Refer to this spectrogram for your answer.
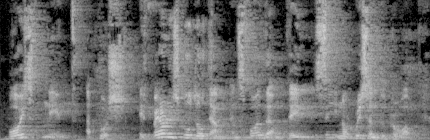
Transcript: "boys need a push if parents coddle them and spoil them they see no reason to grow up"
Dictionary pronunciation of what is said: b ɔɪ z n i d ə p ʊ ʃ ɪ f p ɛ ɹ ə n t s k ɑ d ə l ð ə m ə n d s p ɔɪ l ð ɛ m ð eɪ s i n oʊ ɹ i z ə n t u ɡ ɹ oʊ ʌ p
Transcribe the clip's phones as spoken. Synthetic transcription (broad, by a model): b ɔɪ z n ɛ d ə p ʊ ʃ ɪ f b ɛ ɹ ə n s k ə l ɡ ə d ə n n s p ɔɪ l ð ɛ m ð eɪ s i n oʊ ɹ i z ə n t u ɡ ɹ oʊ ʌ p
